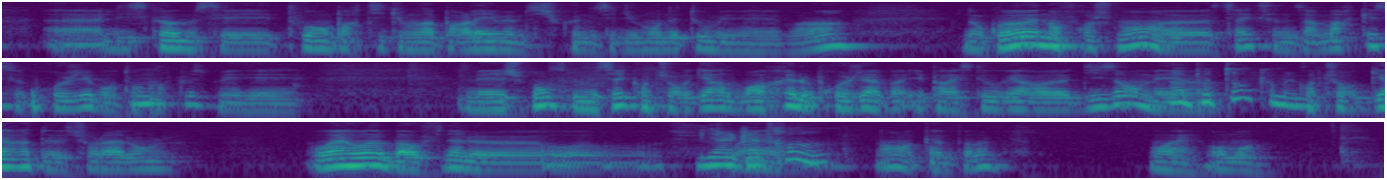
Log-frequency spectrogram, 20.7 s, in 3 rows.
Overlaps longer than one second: none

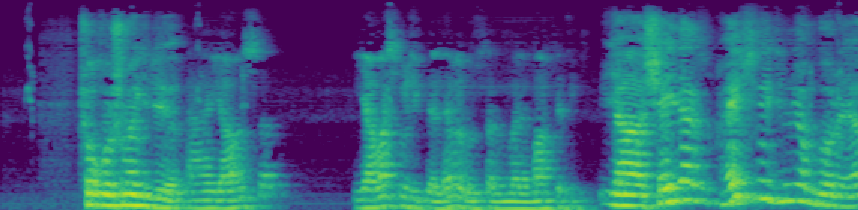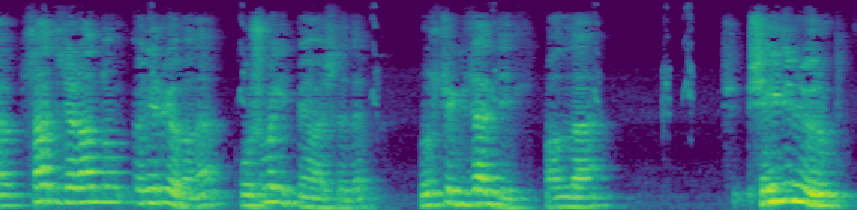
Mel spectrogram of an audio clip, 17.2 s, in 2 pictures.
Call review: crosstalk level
none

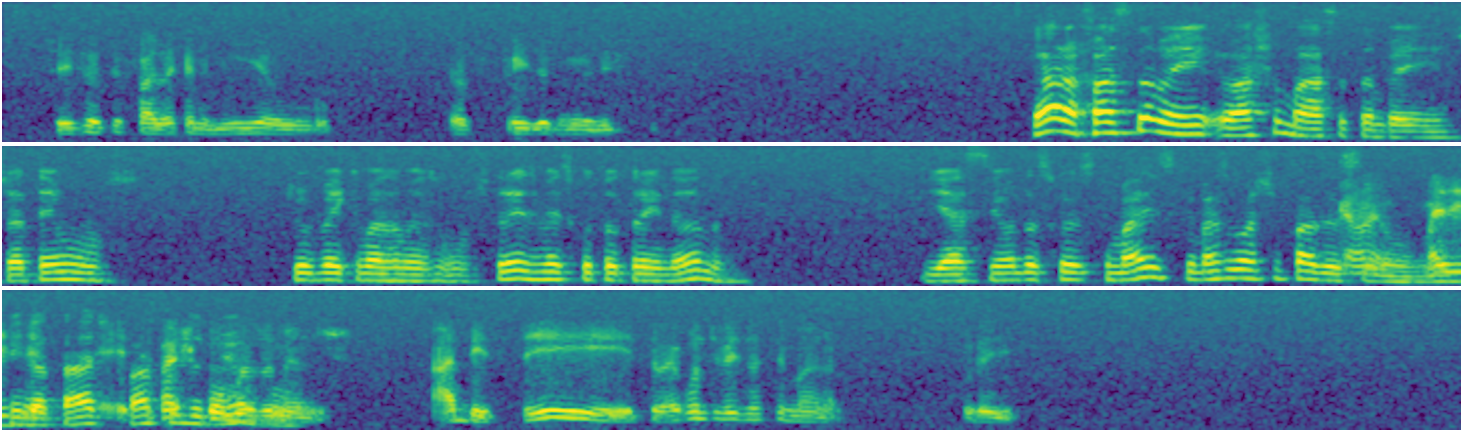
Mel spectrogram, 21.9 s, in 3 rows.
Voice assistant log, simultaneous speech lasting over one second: present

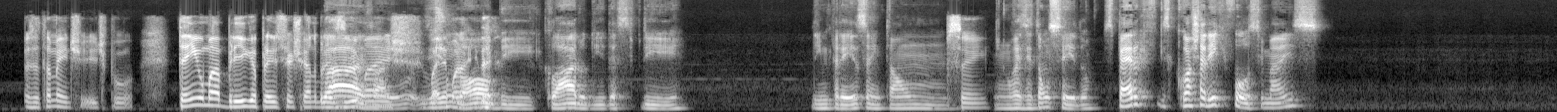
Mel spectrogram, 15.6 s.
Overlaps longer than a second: present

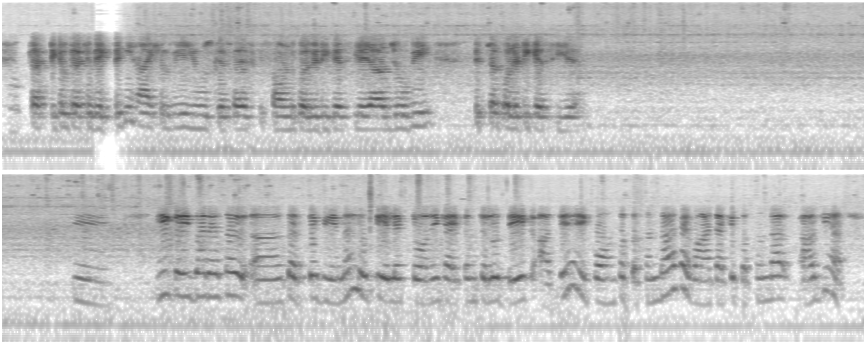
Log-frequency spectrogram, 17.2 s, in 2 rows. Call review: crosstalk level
none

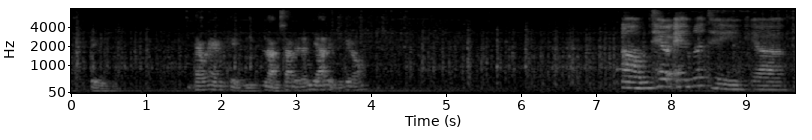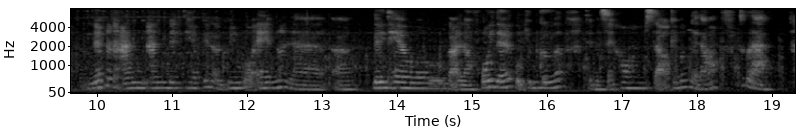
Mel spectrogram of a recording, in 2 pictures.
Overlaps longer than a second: none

